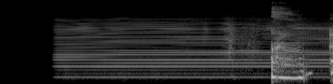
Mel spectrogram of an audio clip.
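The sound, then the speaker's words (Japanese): An electric hair clipper shaves fine downy hair. Its steady, mid-pitched buzz starts after half a second and holds evenly, then turns rougher and slightly louder near the end as the blade works through the hair. No voices. “せっかくだからバリカンで産毛も剃っちゃいますね。”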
